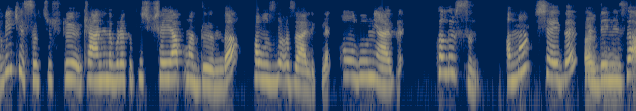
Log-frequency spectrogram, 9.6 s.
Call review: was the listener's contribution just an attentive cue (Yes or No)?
Yes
